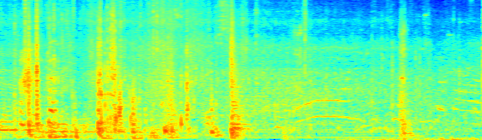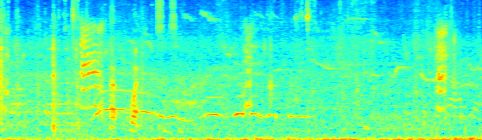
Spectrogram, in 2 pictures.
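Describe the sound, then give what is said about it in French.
A female cat meows several times in drawn-out, wavering cries as someone catches it, after a burst of clattering and thumping. A low murmur of voices and room noise continues underneath. “Il a attrapé le chat.”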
